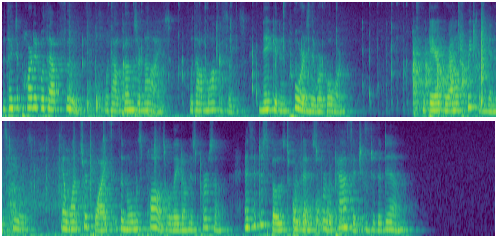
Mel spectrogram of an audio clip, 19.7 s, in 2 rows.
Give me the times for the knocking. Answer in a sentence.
You can hear the knocking from 1.3 to 3.3 s, from 8.2 to 10.2 s and from 15.7 to 17.2 s.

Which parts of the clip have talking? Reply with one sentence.
The talking can be heard from 0.0 to 6.9 s, from 8.4 to 10.4 s and from 11.1 to 17.9 s.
